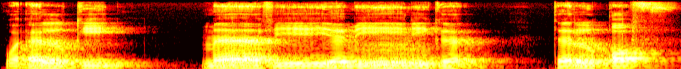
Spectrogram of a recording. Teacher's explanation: വഅൽഖി മാ ഫീ യമീനിക തൽഖഫ്, ഇവിടെ ഖാഫിന് പൂർണ്ണമായ തഫ്ഖീം കൊടുക്കണം. ഖാഫ് ഫത്ഹാണ്.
